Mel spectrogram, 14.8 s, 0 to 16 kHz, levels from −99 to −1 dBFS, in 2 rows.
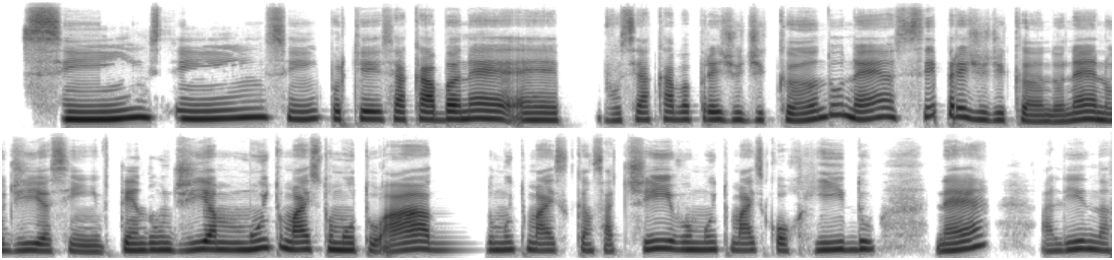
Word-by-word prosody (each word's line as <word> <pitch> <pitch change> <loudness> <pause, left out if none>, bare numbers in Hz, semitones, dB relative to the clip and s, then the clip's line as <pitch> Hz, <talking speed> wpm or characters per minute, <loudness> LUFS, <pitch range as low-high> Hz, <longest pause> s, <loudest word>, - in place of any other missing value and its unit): Sim, 185 +4 +4
sim, 200 +2 +1
sim, 195 -3 -2
porque 185 -1 +1
você 185 +1 -1
acaba, 180 0 +4
né, 180 -4 +2
eh, - - -9 0.3
você 160 +3 -6
acaba 180 0 -2
prejudicando, 175 - -1
né, 225 +2 +2
se 245 +4 -6
prejudicando, 165 - -1
né, 175 +5 +2
no 165 -3 0
dia, 155 +1 -2
assim, 140 -4 -6
tendo 165 0 0
um 170 - +1
dia 165 +4 +2
muito 180 +6 0
mais 180 0 +2
tumultuado, 165 0 +2 0.3
muito 170 +2 -4
mais 155 -2 -3
cansativo, 175 +4 -3
muito 175 0 -3
mais 160 0 -4
corrido, 170 +4 -3 0.4
né, 185 - +1 0.4
ali, 160 +6 -2
na 165 -4 -4
175 Hz, 135 wpm, -22 LUFS, 165-190 Hz, 0.4 s, Sim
